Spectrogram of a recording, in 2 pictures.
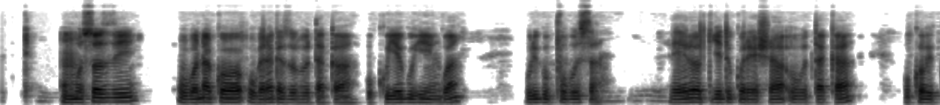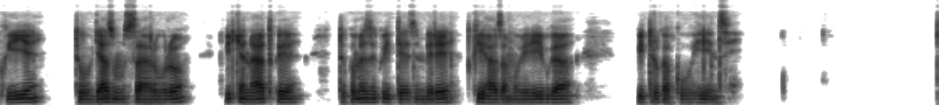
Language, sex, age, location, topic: Kinyarwanda, male, 25-35, Nyagatare, agriculture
